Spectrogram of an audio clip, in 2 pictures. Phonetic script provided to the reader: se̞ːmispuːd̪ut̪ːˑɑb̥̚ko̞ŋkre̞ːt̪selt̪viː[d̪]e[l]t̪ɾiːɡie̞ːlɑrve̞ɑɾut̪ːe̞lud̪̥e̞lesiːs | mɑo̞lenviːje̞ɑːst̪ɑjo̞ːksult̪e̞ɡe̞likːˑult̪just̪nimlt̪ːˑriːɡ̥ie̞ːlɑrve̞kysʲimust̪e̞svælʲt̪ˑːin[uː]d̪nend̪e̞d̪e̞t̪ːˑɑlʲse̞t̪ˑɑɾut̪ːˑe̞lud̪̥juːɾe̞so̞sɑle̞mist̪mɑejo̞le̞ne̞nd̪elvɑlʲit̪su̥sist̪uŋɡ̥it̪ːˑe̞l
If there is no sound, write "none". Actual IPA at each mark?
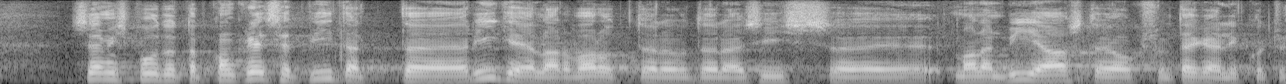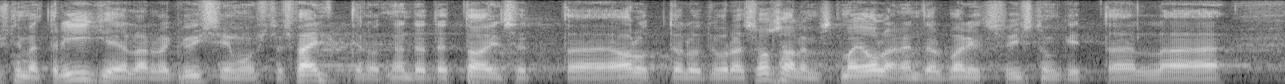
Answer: d̪, l, u

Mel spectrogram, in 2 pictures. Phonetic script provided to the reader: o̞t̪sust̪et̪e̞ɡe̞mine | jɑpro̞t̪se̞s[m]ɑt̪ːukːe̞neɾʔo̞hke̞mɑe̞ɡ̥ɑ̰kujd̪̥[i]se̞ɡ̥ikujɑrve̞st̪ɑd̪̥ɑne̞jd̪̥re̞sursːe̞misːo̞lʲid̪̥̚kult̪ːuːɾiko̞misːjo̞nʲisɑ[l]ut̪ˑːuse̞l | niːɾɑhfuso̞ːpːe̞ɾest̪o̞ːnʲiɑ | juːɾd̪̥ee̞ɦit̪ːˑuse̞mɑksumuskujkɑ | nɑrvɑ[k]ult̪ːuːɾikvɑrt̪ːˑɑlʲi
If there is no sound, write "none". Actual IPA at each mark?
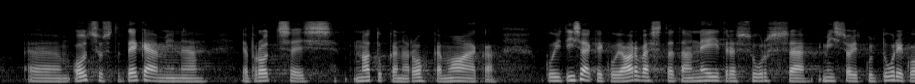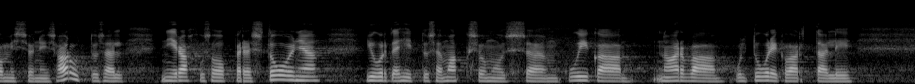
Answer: n, i, ɾ, k

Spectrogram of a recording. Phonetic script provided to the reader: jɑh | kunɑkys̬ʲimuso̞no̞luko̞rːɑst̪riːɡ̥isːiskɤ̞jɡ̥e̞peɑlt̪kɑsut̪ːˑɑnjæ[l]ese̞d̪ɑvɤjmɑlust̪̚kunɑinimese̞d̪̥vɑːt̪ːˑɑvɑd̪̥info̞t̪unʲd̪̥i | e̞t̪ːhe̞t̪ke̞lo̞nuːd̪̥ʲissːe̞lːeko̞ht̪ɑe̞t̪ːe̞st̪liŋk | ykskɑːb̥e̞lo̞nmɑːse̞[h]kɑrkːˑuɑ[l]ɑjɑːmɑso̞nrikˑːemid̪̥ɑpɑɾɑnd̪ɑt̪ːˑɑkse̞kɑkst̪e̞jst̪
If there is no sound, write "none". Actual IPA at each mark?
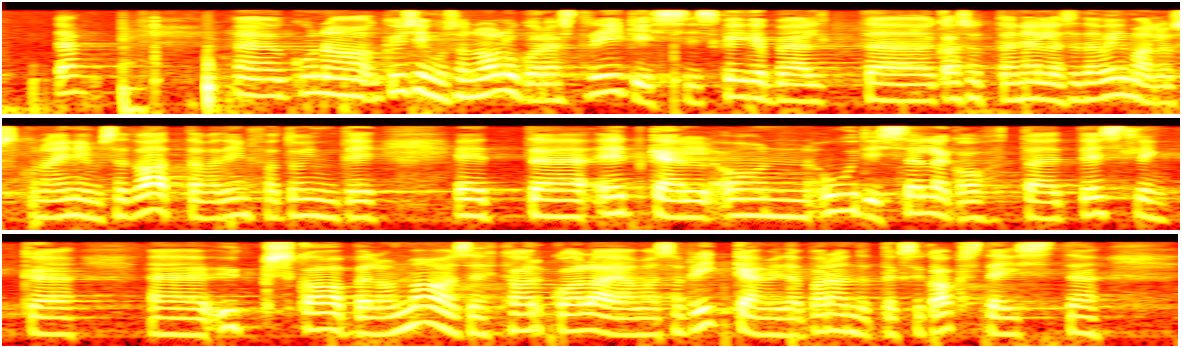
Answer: lː, h, l

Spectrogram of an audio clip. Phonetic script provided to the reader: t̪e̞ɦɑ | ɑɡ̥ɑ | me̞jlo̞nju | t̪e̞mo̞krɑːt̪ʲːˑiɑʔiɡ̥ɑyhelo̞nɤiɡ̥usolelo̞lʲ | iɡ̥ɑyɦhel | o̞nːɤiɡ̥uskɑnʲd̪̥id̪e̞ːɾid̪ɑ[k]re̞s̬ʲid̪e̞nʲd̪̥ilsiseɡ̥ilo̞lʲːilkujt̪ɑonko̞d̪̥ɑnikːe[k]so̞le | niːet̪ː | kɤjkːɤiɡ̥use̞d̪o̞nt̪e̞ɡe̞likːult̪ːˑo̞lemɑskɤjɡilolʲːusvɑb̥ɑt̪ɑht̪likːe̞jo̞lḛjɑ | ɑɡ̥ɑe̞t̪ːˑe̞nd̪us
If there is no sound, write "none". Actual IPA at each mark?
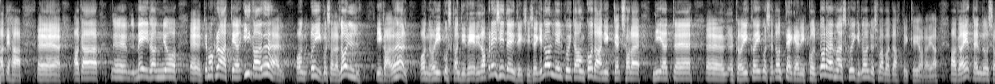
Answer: p, k

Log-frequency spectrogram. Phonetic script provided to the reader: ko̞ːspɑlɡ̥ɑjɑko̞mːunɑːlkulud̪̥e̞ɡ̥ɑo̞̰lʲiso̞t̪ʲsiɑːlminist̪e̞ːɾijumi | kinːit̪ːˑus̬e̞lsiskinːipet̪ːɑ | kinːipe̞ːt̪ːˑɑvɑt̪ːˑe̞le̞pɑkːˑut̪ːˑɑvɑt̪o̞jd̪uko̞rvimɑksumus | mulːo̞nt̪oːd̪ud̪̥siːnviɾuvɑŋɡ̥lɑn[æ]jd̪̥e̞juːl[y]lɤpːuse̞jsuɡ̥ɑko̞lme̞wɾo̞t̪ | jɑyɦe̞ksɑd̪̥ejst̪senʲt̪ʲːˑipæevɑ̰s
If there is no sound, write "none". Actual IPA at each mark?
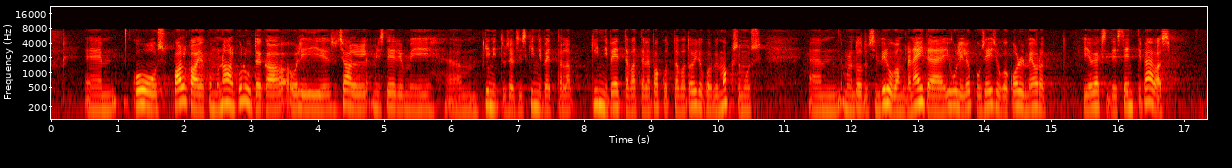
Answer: æ, i

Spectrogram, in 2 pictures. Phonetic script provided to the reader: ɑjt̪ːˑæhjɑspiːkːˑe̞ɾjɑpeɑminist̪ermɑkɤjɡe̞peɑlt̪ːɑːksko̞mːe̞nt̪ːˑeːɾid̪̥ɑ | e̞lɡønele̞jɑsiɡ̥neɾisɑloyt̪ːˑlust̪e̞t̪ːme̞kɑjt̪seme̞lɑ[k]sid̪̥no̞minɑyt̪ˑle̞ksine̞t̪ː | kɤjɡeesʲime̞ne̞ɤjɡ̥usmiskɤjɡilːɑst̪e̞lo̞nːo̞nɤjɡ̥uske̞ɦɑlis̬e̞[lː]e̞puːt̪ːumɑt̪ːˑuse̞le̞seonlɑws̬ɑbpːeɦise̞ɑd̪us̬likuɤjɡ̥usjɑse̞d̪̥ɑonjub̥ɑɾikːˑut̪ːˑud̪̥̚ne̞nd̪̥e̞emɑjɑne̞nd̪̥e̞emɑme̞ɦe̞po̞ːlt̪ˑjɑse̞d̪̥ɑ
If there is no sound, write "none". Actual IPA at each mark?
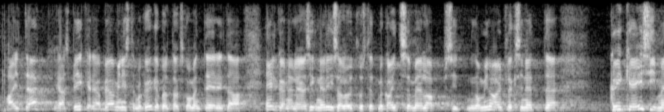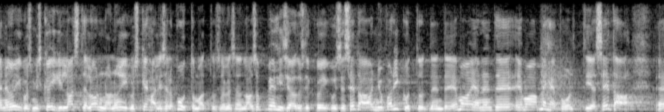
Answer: p, l

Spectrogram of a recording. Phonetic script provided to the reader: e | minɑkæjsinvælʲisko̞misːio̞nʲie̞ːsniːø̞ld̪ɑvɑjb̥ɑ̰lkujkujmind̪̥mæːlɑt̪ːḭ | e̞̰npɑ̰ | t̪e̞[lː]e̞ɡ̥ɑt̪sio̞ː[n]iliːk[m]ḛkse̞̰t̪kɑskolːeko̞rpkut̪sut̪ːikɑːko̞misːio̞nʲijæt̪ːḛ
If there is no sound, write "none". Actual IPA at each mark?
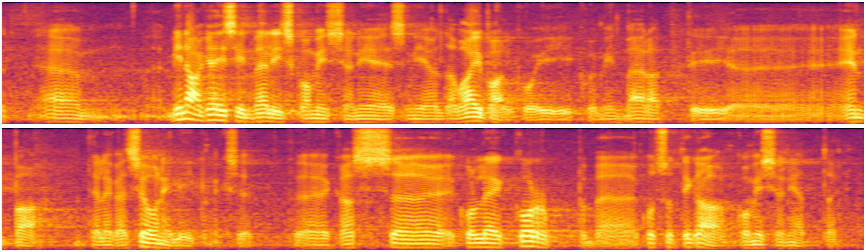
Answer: l, n, m

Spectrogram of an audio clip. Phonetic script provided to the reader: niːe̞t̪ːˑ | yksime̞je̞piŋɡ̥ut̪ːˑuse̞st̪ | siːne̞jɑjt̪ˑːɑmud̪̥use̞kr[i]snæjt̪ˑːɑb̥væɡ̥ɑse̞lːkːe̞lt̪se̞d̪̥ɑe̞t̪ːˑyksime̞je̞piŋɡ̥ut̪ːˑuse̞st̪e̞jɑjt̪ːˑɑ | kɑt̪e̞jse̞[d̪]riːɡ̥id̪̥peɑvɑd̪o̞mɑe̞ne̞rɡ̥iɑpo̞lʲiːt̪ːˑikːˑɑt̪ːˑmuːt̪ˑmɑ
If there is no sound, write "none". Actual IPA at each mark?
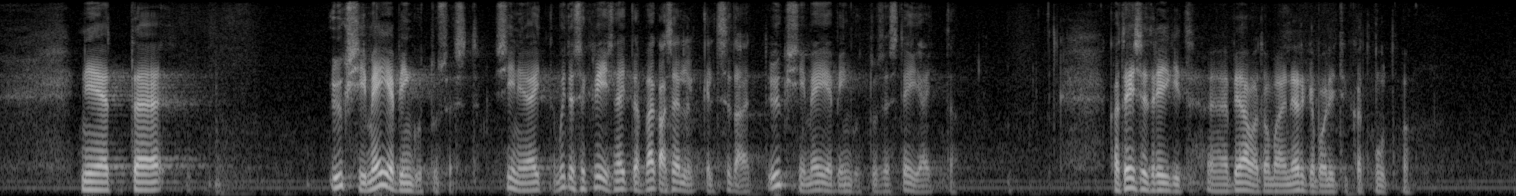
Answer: iː, d̪

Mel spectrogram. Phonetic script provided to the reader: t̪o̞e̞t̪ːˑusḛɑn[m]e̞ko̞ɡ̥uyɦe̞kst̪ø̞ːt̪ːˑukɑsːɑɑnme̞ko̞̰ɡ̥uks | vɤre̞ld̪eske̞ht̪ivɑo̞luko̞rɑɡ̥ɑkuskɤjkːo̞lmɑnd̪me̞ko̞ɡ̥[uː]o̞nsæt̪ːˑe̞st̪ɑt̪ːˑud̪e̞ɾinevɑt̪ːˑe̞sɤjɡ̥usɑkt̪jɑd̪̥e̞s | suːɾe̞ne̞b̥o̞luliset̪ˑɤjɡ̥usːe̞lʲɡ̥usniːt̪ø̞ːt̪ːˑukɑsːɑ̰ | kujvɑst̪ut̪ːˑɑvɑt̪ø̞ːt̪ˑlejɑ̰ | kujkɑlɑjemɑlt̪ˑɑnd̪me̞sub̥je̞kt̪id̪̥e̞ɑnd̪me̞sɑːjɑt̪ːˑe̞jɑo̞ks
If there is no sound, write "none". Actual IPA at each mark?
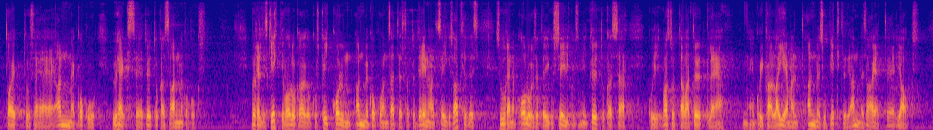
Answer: m, u

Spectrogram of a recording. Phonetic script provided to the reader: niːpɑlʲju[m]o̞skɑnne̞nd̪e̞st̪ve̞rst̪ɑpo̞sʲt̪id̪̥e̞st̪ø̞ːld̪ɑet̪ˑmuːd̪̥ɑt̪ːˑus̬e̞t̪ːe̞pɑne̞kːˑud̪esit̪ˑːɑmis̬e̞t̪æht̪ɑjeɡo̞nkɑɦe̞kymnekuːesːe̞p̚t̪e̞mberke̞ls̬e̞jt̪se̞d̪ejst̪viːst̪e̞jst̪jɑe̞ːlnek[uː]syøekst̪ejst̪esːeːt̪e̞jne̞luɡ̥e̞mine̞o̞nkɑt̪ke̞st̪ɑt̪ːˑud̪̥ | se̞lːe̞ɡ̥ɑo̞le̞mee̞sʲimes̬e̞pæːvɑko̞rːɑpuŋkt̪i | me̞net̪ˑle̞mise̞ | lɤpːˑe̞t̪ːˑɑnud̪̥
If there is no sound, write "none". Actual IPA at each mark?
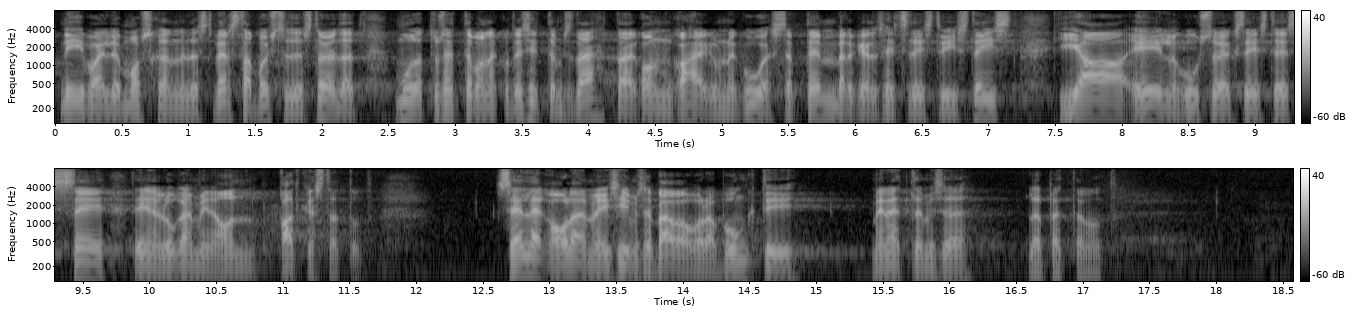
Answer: m, uː

